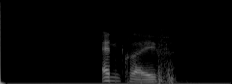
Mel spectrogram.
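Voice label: "enclave", British English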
